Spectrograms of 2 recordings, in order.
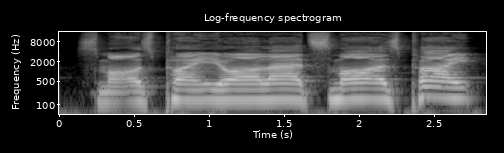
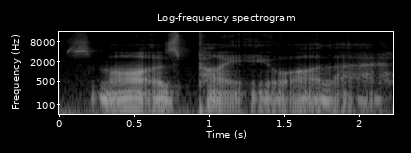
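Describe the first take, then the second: First: Drawn-out Australian pirate voice; loosely Australian old sea dog; Australian accent. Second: Very quiet, slow, low growl; low unvoiced rasp, drawn out; gritty voice. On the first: Acted. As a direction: try a hearty, slow Australian twang. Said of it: "it's kind of Australian almost". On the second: Shown as a demonstration. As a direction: try a whispered gritty pirate. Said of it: "What else do I have with grit?".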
